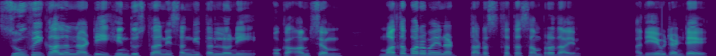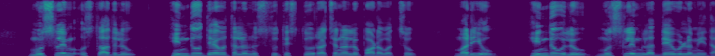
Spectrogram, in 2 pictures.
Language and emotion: Telugu, neutral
